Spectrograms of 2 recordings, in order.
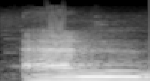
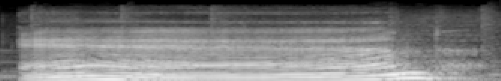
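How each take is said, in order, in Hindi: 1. अंतिम 'd' व्यंजन खींचा जाता है। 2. स्वर ध्वनि खींची जाती है। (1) "ड को खींच रहे हैं" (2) "वावल पे स्ट्रेस देके जितना मर्जी खींचना है खींचो"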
